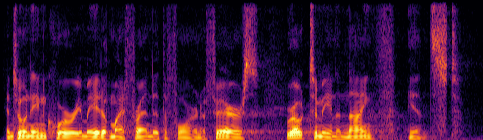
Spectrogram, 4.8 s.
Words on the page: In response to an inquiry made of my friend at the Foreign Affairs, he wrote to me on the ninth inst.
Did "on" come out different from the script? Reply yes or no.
yes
